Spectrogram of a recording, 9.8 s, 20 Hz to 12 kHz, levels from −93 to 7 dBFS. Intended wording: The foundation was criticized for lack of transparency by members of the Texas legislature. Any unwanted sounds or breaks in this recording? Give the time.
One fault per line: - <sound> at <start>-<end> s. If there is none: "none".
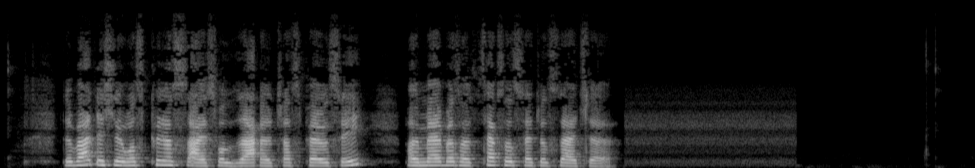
none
